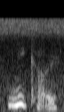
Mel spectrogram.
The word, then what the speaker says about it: Nikau: Spell it Nikau, Nico.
